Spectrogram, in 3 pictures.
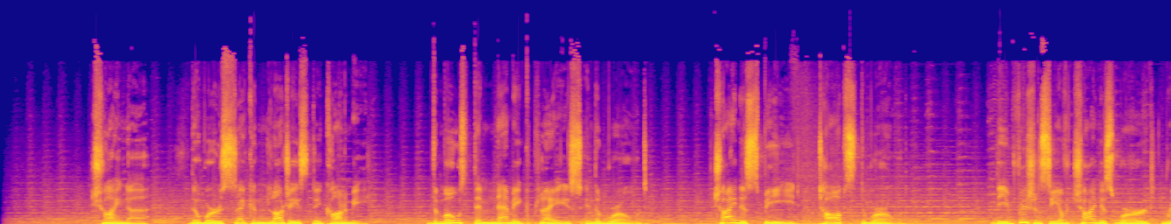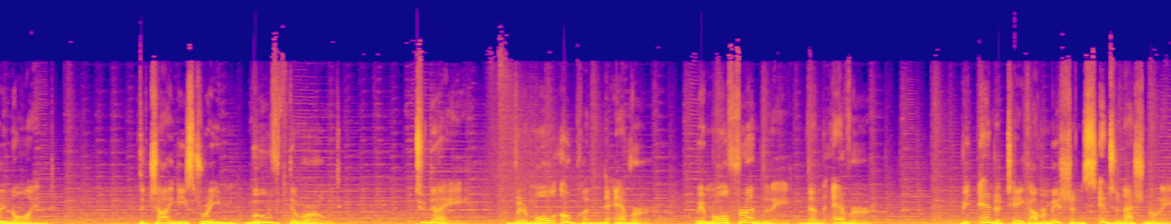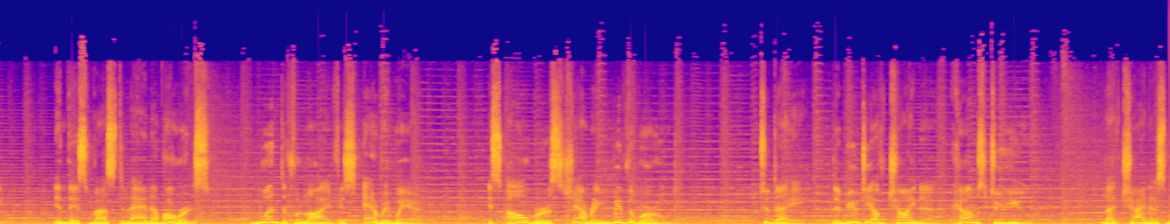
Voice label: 男 英语片头 震撼; 今日中国

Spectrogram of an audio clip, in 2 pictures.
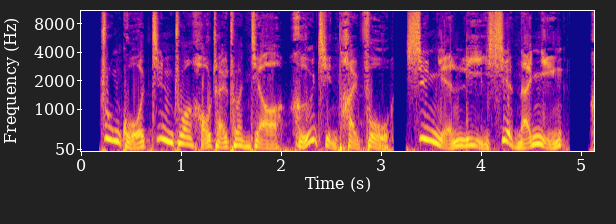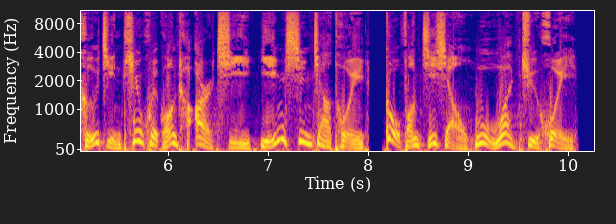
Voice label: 男 宣传广告 建材家居广场; 保利建材家居广场

